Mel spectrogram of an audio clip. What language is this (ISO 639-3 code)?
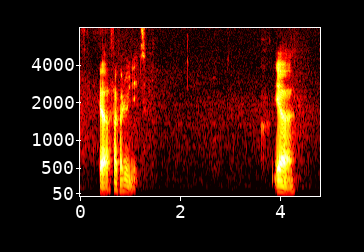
eng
